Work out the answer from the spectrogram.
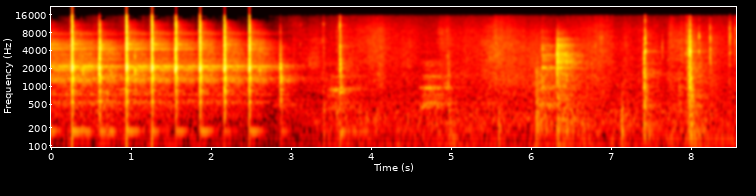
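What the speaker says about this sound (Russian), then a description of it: "Берем молоточком, не сильно. Отстукиваем сверху чуть-чуть и снизу чуть-чуть." A small hammer lightly taps metal on a Land Rover Discovery 3 engine in a quick, even series of about eight ringing strikes, followed by scattered lighter knocks and clinks.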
